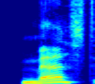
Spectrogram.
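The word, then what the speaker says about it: месть: Mest is the pronunciation of the word revenge in Russian.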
